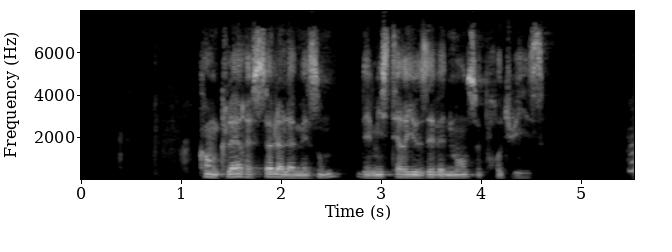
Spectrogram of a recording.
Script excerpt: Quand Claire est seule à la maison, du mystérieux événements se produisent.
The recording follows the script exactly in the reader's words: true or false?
false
